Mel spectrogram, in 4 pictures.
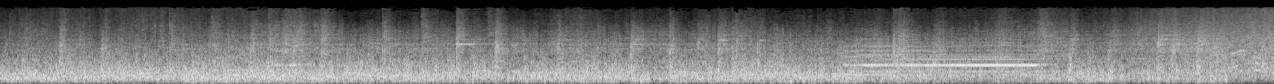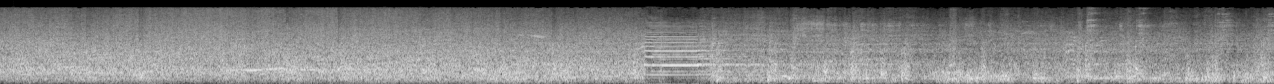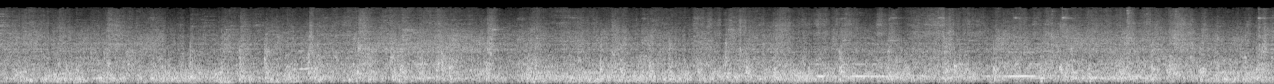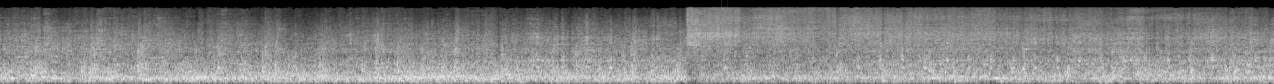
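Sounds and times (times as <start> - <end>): train wheels clattering over rails: 0.0 - 50.9
train horn blast: 8.4 - 10.7, 19.1 - 20.6, 35.4 - 36.0.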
